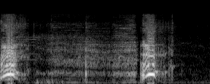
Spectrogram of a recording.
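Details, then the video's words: Loud bark from a big dog, two sharp, punchy barks just over a second apart, with a quiet pause between and little background noise. "Big Dog Barking Loud"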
